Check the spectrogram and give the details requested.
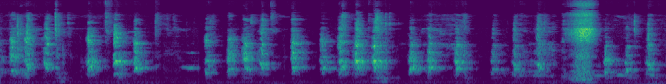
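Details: Laughing-style crow from a Pelung chicken: repeated quick choppy syllables in rolling bursts over nearly seven seconds, with one brief hissing sound near the end.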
